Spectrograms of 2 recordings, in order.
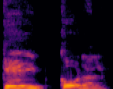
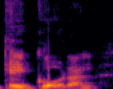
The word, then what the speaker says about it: Cape Coral: Eh, tengo que decir esto porque para mí la pronunciación como es rara, yo pensé que el primer día cuando me dijeron K coral era K e I. No, no, no, no es cape que me dijeron, "Aprende inglés, mi hijo", me dijeron.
